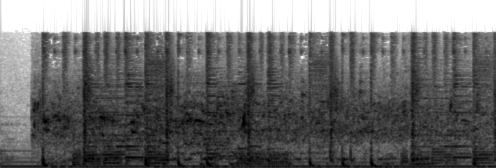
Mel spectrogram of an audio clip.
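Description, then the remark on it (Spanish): A large flock of turkeys on a turkey farm gobbles continuously, overlapping calls forming a dense, rattling chorus with sharp bursts popping out throughout, loud, over a steady low hum. “La granja de pavos es al día de acción de gracias lo que el Polo Norte a la Navidad.”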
